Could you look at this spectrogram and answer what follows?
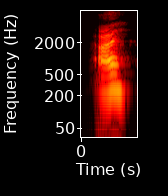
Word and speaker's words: ع: To pronounce this sound, do the same as you would with the deep H sound, but this time try to cause your vocal cords to vibrate.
